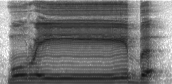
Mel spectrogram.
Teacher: dia panjang sikit pasal ada ya ada mad asli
